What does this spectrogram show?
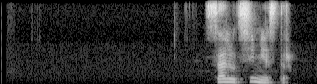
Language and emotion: Russian, neutral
